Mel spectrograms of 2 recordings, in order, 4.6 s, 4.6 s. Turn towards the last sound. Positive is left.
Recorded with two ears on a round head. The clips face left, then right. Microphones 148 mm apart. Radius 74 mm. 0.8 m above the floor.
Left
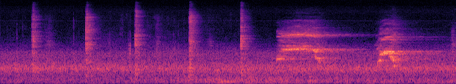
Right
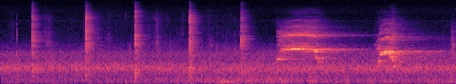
turn(degrees=-30)  # may be behind; listen again after turning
